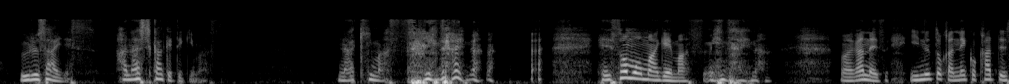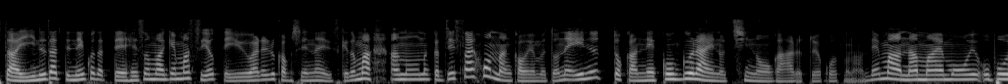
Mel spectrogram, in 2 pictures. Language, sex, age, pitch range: Japanese, female, 20-39, 165-235 Hz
